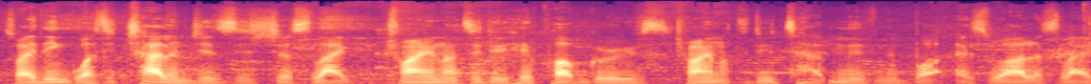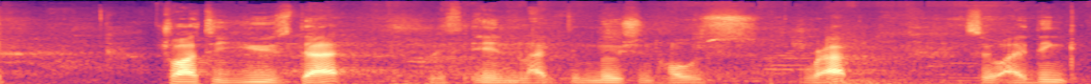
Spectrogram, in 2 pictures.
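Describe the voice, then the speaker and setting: A young man with a very deep voice speaks casually in a documentary interview. His talk is loose and relaxed, with a lot of "like" as a filler. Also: normal speed. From Bermuda. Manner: casual, lots of "like". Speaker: dancer.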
